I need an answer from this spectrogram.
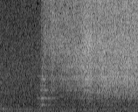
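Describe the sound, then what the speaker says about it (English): Shredded potatoes land in hot oil in a pan, set up away from the stove in a home kitchen; a soft, quiet hiss breaks in after half a second and swells into a steady, spreading sizzle. "Hear that? Sizzle, sizzle."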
